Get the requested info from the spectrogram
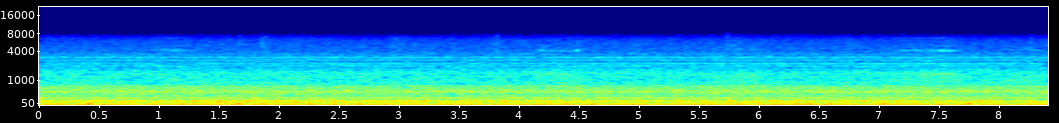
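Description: Steady low hum and hiss of background room noise, even throughout, with no distinct clicks from the wire or pliers standing out.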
